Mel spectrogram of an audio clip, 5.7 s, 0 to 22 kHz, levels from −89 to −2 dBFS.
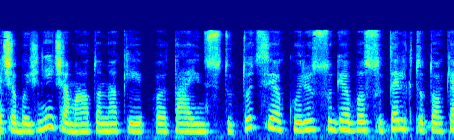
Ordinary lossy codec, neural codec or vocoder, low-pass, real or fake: AAC, 32 kbps; none; 9.9 kHz; real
